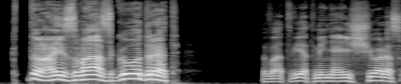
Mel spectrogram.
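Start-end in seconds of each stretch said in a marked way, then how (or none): 0.1-1.8 loud, slow, defiant question. A narrator's reading. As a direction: demand it loud through the pain. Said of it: "снова громко спросил".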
